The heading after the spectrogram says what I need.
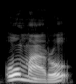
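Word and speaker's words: عمر: Ain, mim, ro bacanya Umaru. Ya, bacanya Umaru.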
